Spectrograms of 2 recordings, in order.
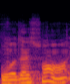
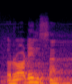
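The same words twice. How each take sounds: First: The name is pronounced with French sounds. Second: The name is pronounced with English sounds. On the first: "is the French pronunciation" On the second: "The English pronunciation would be"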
